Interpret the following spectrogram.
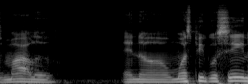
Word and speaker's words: NMALU: are like us but the acronym is pronounced malu and um once people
